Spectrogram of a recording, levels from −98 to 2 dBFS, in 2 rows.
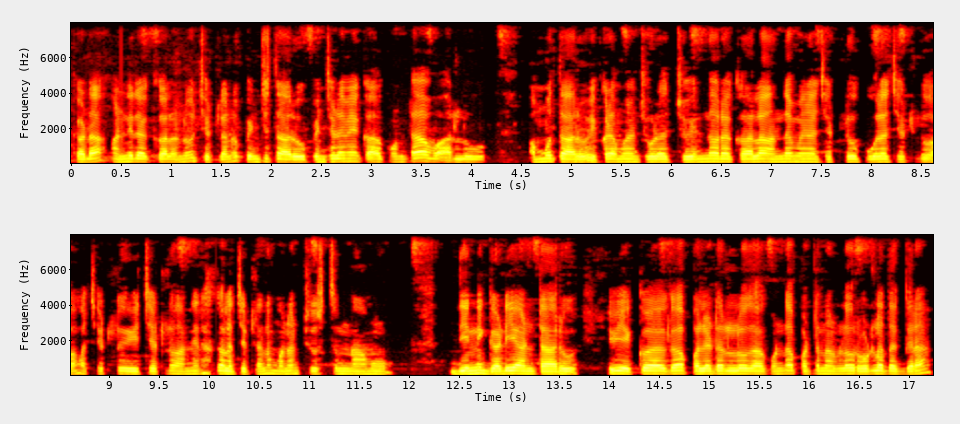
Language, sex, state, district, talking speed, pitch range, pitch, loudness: Telugu, male, Telangana, Karimnagar, 140 wpm, 140-150 Hz, 140 Hz, -17 LUFS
